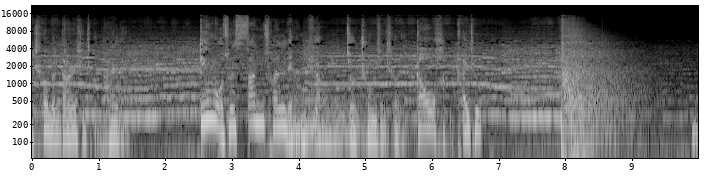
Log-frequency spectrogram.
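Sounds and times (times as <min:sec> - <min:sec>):
low sustained musical tone: 0:00.0 - 0:07.9
speech: 0:00.2 - 0:01.6, 0:02.5 - 0:07.2
gunshot fired at a man fleeing into a waiting car: 0:07.9 - 0:09.2.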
